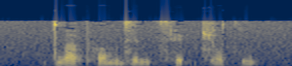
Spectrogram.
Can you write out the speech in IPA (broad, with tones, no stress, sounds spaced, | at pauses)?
t̪ w a˥˧ pʰ ɔ˦ m d͡z e˧ m t͡sʰ e˦ k̚ t͡ɕ ɔ˨˩ t͡s ĩ˨ t̚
